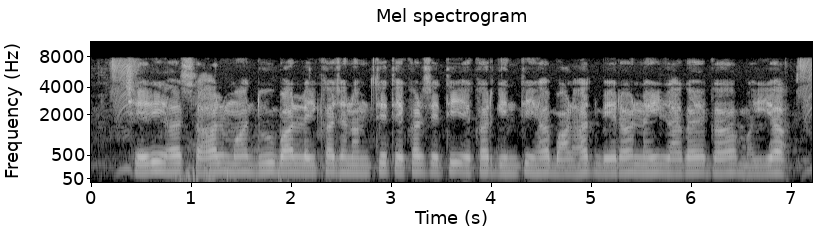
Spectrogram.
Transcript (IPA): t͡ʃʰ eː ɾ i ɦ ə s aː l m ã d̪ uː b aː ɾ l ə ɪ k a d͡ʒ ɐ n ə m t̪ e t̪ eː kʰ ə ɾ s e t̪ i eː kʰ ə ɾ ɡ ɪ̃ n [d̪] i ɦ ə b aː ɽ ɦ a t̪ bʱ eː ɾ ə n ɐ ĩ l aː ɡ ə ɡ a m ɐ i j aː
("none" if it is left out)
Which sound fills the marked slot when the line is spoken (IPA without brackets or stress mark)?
t̪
